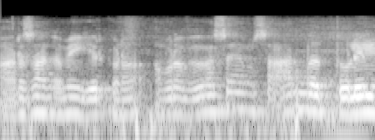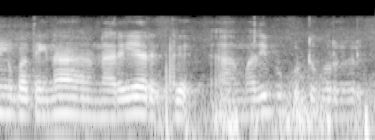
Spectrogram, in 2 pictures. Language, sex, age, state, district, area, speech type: Tamil, male, 30-45, Tamil Nadu, Tiruppur, urban, spontaneous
